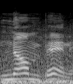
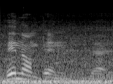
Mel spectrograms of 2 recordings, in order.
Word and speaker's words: Phnom Penh: Okay, so it's not Phnom Penh, it's Phnom Penh.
